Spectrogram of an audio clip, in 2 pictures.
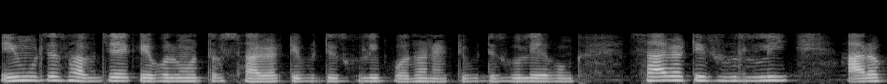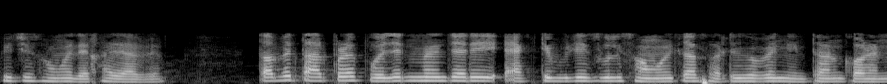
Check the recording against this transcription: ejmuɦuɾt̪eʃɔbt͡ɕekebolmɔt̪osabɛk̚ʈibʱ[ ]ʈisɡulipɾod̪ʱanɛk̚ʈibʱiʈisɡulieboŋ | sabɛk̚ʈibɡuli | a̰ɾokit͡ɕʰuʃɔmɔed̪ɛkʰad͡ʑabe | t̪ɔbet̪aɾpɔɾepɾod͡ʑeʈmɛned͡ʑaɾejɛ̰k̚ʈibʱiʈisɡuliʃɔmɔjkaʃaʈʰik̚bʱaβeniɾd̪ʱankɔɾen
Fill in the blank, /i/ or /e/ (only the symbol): i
